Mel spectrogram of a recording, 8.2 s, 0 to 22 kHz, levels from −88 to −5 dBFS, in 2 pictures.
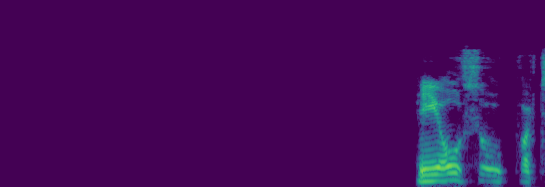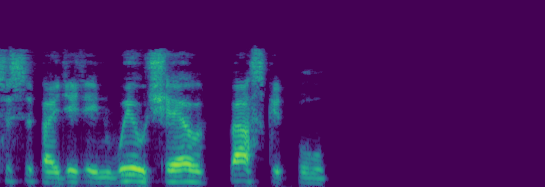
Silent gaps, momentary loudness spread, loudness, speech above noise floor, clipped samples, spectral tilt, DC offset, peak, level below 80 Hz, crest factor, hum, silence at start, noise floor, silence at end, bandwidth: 3.83-3.87 s, 5.65-5.81 s, 6.27-6.31 s; 14 LU; -27 LUFS; over 62 dB; under 0.1%; -4 dB/octave; under 0.1%; -10 dBFS; -74 dBFS; 20 dB; none; 3.15 s; under -90 dBFS; 1.65 s; 7.8 kHz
